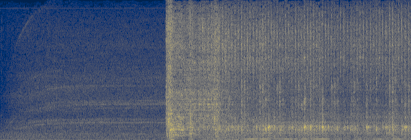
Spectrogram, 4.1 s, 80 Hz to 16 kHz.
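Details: Mercedes OM603 diesel, cold start: quiet, then catches and settles into a lumpy, uneven clatter, rough cold running; smoke drops only with injector lines 2 and 6 cracked, glow plugs tested fine, still rough when warm; cause unconfirmed.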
